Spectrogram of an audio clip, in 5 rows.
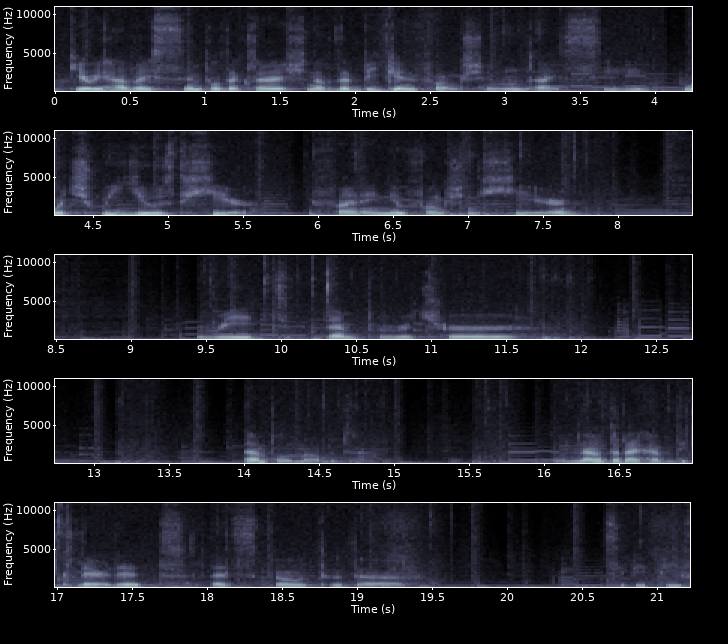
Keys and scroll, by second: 0.0-0.6 typing, 3.0 super+2, 3.5-4.2 typing, 4.0 Escape, 5.7-18.1 typing, 15.7 Escape, 19.4 Up, 19.8-21.2 typing.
